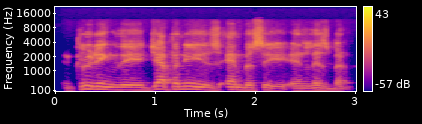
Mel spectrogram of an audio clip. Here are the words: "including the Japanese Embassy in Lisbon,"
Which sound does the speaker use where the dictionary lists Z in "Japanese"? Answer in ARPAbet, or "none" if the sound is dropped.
Z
